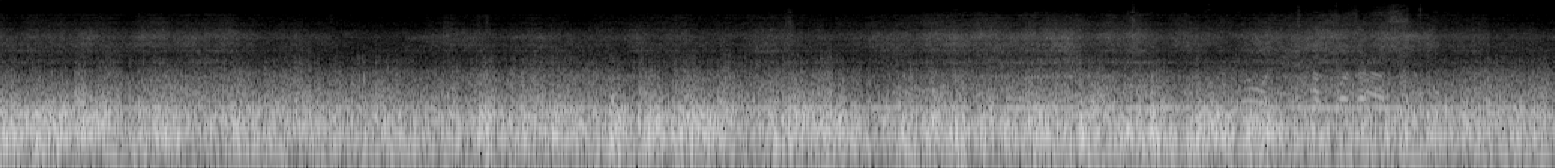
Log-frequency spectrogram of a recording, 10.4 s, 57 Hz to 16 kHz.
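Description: Airbus A320neo's turbofan engines running as the airliner rolls slowly along the runway: a steady rumble with a faint steady tone.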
